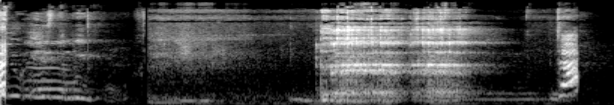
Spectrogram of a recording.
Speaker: I get the biggest double chin when I'm about to burp.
